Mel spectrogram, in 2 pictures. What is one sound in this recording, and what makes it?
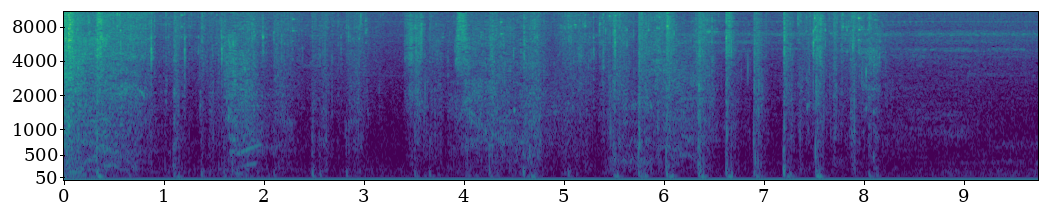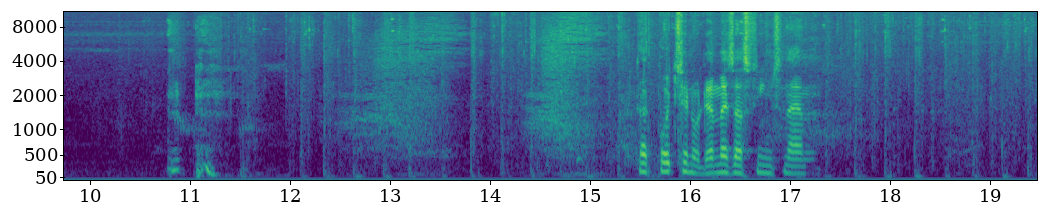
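Heavy footsteps thud steadily on a stone floor.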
